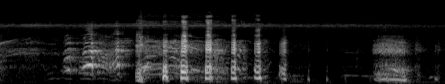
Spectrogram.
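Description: People chuckling and talking quietly, with crickets keeping up a steady high trill underneath.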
